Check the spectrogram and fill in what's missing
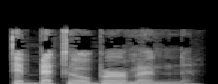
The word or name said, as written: tibeto-burman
